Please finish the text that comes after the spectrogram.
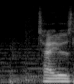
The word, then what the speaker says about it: Tidus: Everyone I knew said Tidus like Tide.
